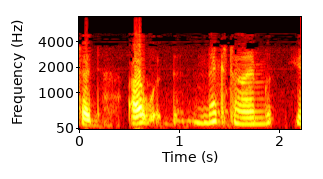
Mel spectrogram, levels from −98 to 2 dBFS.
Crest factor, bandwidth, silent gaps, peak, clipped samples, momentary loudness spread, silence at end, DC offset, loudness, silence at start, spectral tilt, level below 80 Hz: 16 dB; 8 kHz; none; 0 dBFS; 0.6%; 16 LU; 0 s; under 0.1%; -15 LUFS; 0 s; -8.5 dB/octave; -58 dBFS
